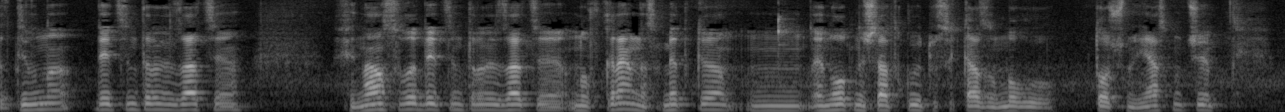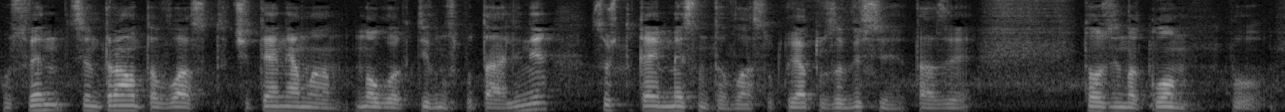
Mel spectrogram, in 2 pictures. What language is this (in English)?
Bulgarian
